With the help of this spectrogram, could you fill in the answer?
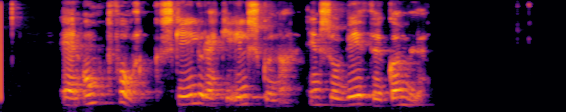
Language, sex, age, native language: Icelandic, female, 50-59, Icelandic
